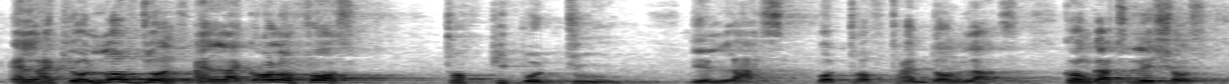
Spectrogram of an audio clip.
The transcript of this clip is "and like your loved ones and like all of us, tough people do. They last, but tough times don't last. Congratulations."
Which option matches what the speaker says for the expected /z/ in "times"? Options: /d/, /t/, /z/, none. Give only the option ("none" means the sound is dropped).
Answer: none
